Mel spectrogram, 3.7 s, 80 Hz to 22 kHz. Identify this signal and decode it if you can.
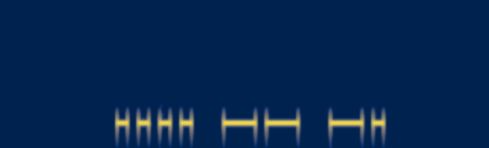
Morse code, heard as a keyed tone, about 15 wpm, 700 Hz. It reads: HMN
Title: USA Call Sign Postfixes - 3 Letters 15wpm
